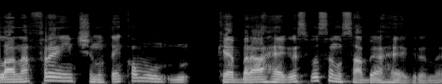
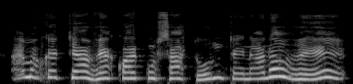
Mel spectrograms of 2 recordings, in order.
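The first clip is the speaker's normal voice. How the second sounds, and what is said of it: Mocking imitation of someone's voice. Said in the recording (Portuguese): “Imitação ... ficar imitando a voz de alguém que você não concorda”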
